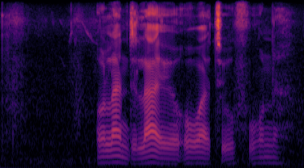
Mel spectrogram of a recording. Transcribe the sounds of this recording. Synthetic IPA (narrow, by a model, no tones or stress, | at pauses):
ɔlandʱɛlajɔɔwatʰiufuːna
